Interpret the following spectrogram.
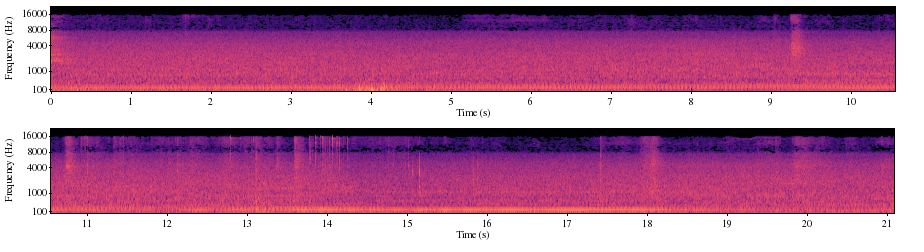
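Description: Steady hum and hiss of running grow-room fans, with a low steady tone throughout. A soft knock comes about four seconds in, and a few faint clicks follow later.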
